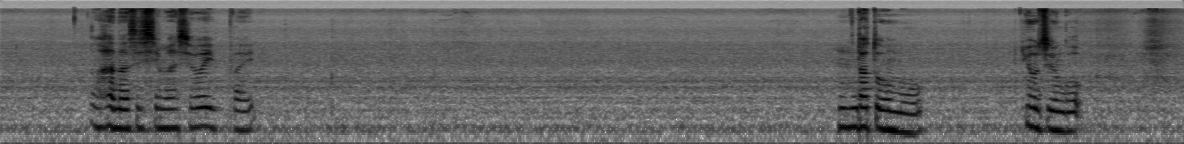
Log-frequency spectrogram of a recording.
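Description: A young woman speaks softly in short bursts, close by.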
